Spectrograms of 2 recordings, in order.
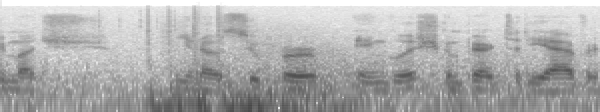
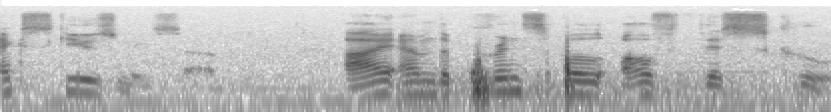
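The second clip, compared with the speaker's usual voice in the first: put-on British accent, higher pitch; 6 semitones higher than usual. Retelling how mom answers difficult parents as school principal: put-on British accent. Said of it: "she just goes full British".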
